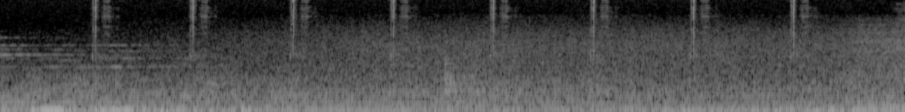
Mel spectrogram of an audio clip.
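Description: A countdown timer ticks steadily, once a second.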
